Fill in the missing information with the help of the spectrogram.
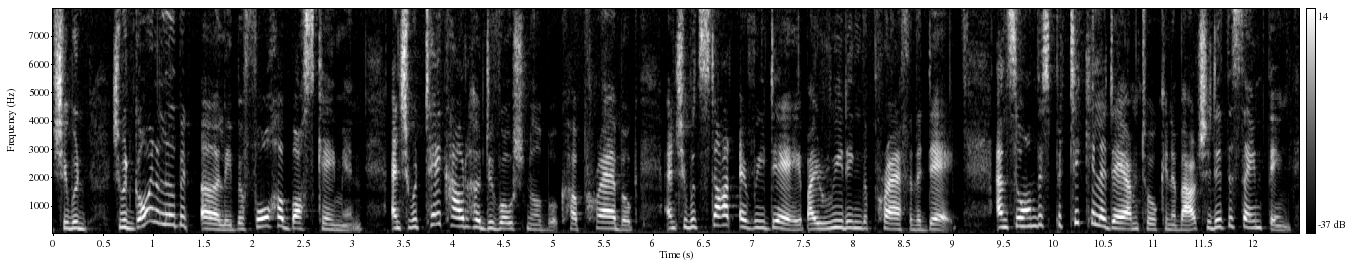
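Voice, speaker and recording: A woman's voice: medium pitch, sing-song, a little fast, darkish tone. A woman in her thirties from Sri Lanka, telling a personal story in an earnest, conversational sermon. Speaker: church speaker.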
